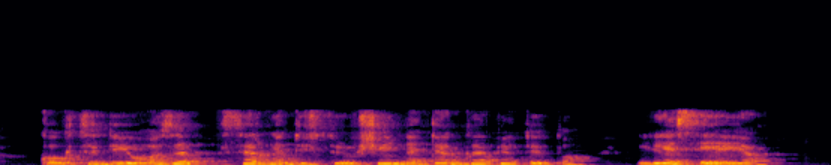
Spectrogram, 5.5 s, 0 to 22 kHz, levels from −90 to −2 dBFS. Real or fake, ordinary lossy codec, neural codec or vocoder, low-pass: fake; AAC, 48 kbps; codec, 16 kHz, 16 kbps, FunCodec, trained on LibriTTS, 50 frames a second; 7.2 kHz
